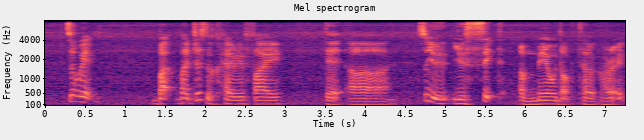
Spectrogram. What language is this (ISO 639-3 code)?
eng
